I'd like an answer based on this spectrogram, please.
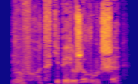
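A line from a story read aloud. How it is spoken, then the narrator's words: Whisper. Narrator (Russian): опять зашептала она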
